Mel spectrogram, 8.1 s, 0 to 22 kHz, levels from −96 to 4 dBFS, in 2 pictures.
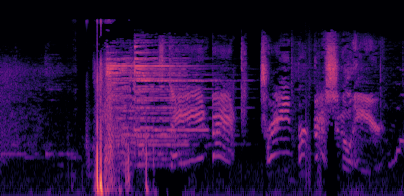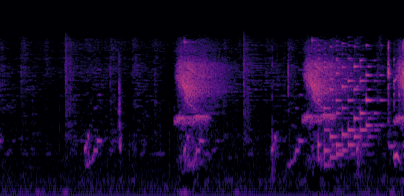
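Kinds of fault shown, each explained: Loose connector crackle: a worn or dirty contact somewhere in the chain kept making and breaking as it shifted, chopping the signal on and off. Here it's a short, ragged burst of scratchy crackle from about 3.05 to 3.20 s, lasting roughly 0.15 s.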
